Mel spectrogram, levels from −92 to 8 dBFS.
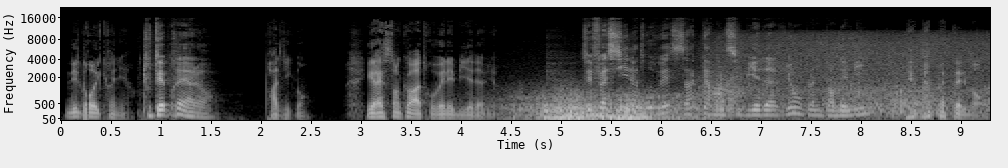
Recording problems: rain or running water; loud; from 4.5 s on; as loud as the speech

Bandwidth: 16 kHz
